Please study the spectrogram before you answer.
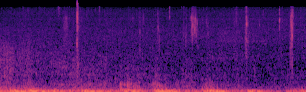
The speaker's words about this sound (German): Mist, was für ein gottverdammtes Scheißwetter. Ein Sturm zieht darauf und ich bin allein mitten in nirgendwo in diesem verfluchten Wald.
